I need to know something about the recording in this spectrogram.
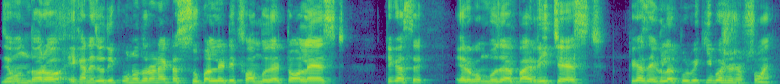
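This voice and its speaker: A man's voice: fairly high pitch, fairly even intonation, fast, darkish tone. A man teaching English grammar to a child, asking questions and repeating the answers. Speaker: English tutor. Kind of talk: home tutoring lesson.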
